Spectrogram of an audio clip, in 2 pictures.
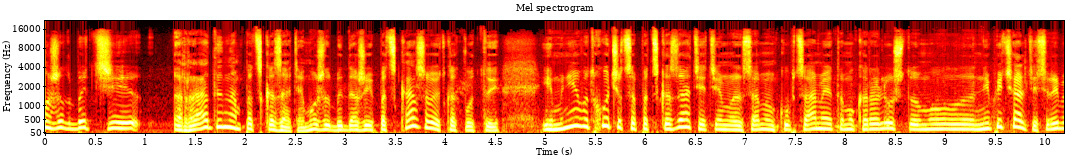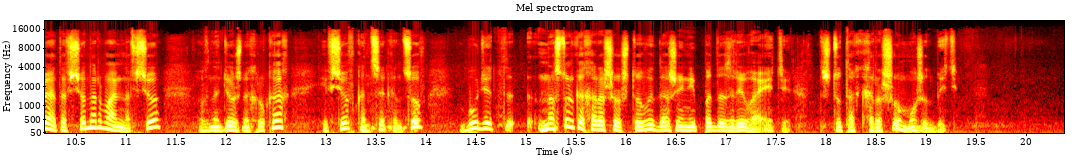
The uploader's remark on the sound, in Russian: Запись из сукки.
